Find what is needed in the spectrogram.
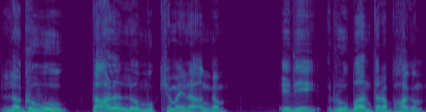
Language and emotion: Telugu, neutral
